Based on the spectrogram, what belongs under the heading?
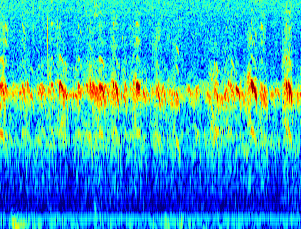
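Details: Southern carmine bee-eaters at a riverbank breeding colony, migrants nesting in banks of the river, South Luangwa National Park, Zambia; a dense chorus of many rolling, throaty calls overlapping continuously, with a steady low electrical hum underneath.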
